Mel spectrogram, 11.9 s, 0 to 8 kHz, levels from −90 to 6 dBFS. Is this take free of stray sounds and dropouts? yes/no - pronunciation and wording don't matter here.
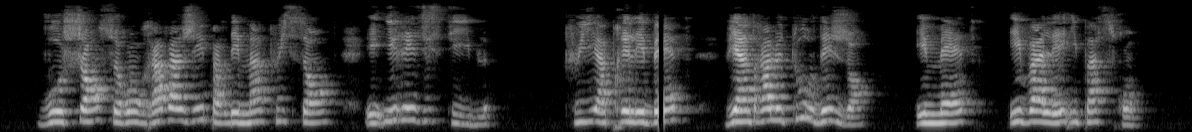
no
